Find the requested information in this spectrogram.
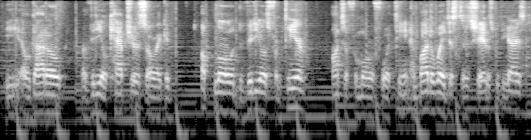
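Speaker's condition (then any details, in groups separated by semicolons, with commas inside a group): No condition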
